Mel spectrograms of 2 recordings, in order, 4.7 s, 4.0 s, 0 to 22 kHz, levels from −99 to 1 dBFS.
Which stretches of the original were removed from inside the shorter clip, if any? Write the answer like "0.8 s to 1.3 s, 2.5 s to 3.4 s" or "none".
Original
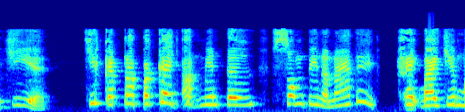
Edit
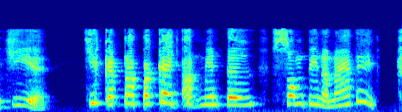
none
